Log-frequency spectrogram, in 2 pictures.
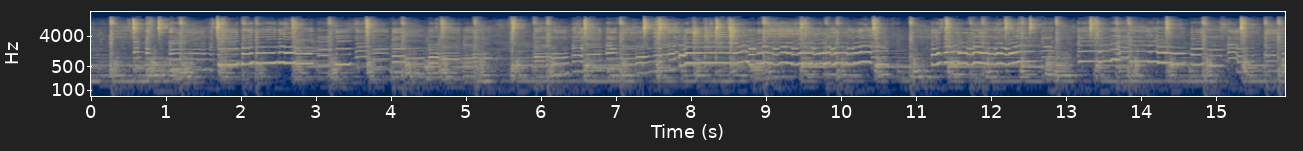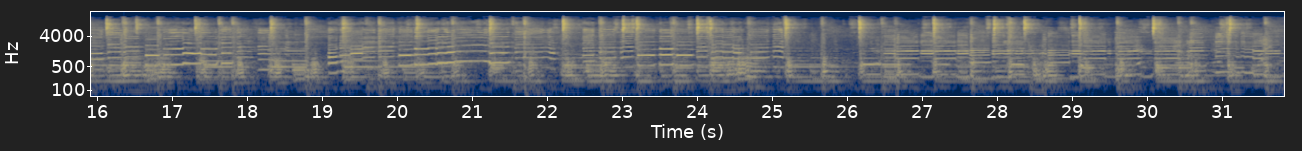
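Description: Live trad-jazz band playing an instrumental break: a saxophone solo over tuba, drums and guitar, with a clarinet joining near the end.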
